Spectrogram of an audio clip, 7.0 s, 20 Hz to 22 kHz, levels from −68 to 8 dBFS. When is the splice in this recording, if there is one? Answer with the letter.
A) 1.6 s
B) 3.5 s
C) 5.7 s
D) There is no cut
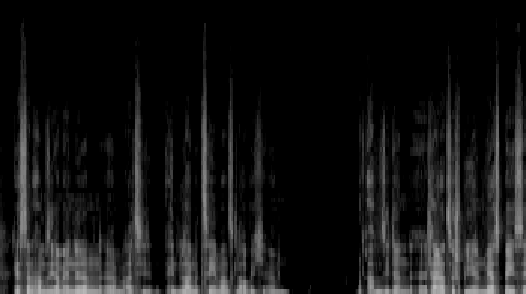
C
